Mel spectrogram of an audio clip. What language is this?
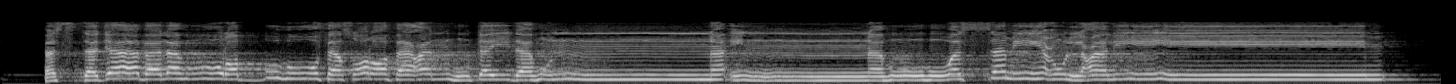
Arabic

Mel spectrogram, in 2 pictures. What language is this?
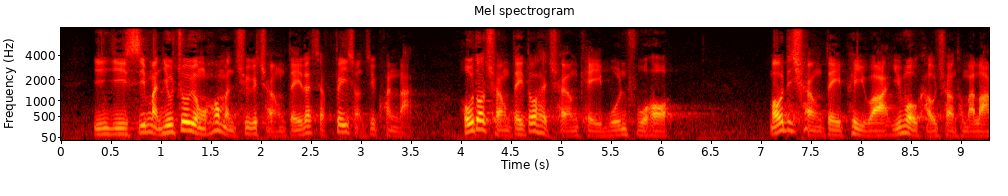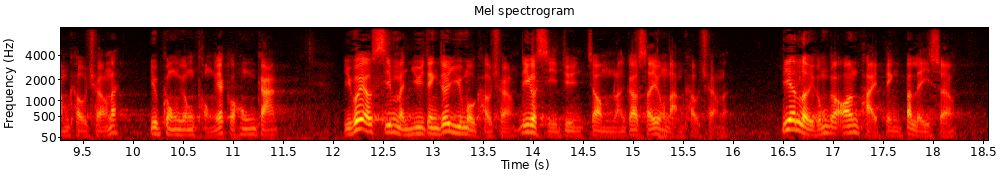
Cantonese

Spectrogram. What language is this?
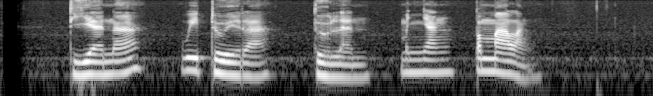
Javanese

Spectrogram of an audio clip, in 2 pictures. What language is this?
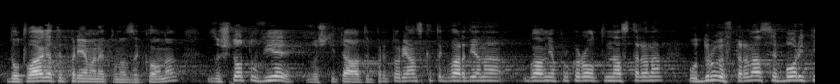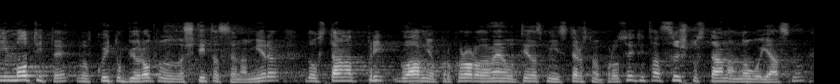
Bulgarian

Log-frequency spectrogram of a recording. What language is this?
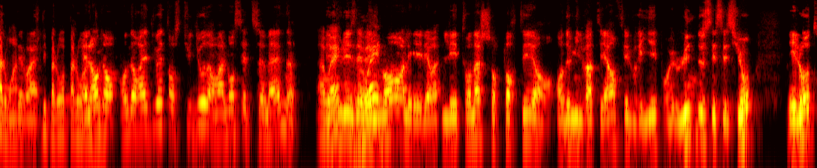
French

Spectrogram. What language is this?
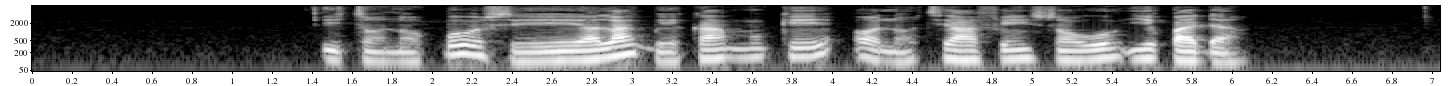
Yoruba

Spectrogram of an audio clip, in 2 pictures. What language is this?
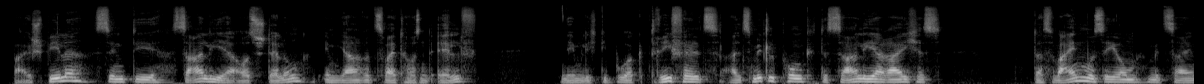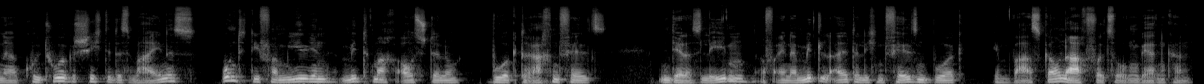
German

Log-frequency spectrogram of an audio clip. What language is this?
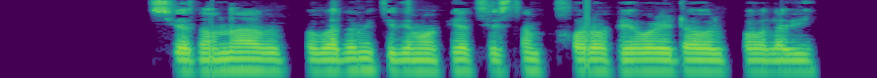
Pashto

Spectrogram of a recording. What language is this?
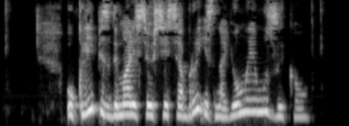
Belarusian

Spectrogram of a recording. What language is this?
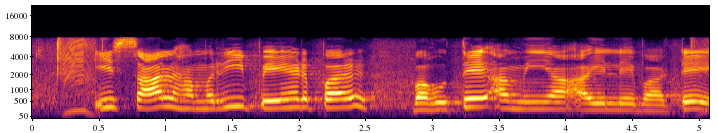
Bhojpuri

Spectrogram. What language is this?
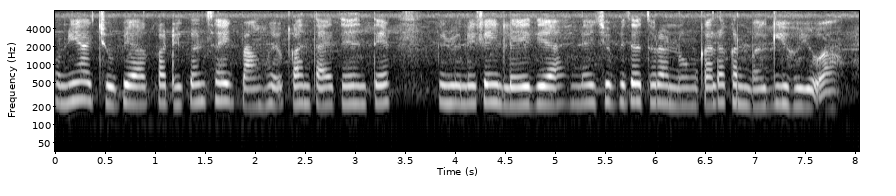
Santali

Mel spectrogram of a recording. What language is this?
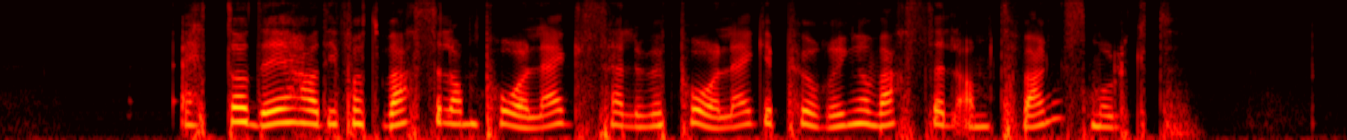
Norwegian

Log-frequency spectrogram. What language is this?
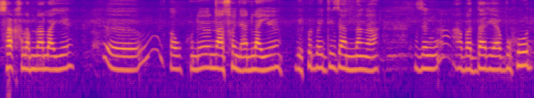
Bodo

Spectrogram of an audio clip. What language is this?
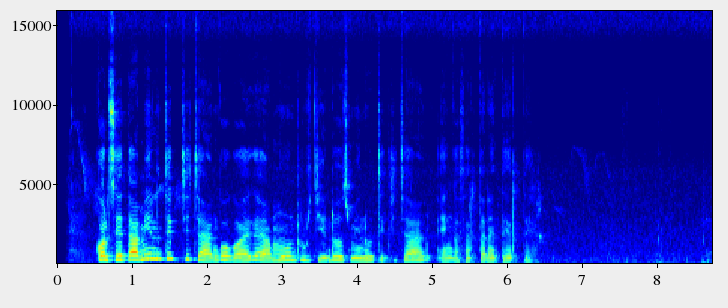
Kalenjin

